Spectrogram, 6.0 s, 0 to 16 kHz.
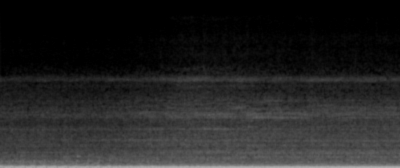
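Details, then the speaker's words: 1982 Chevrolet Camaro V8 back running on years-old gas with homemade side pipes, warmed up: deep steady rumble, even pulses, no knocks or misses; calm normal idle. "yeah that sounds real calm and Casual think we might have a decent running machine"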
